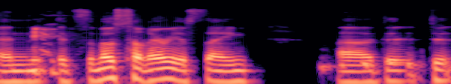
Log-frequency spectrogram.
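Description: A man's dark, mellow tone, flat monotone delivery at a moderate pace, quiet background. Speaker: author on lucid dreaming; guest. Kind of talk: casual panel discussion. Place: home room. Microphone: video call.

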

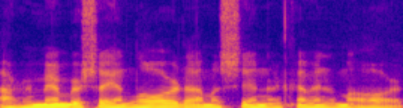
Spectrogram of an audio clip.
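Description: A man talks in a medium pitch with a dark, mellow tone and an American accent. His intonation is monotone and flat, and the background is quiet. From United States. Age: 80s+. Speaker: war veteran. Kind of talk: interview answer. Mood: earnest, reflective. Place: studio. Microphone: studio mic.

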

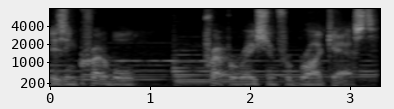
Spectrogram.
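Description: A man talks while clear music sounds behind him. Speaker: sports broadcaster, son of a patient with FTD. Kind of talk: awareness-campaign interview testimony, talking about his father. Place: office.

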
